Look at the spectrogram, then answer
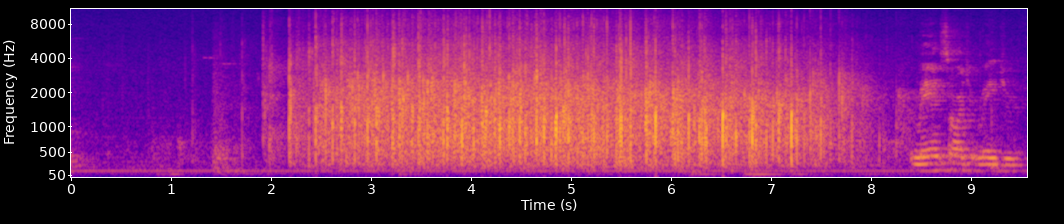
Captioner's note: applause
